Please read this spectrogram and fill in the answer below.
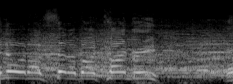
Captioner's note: crowd cheering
